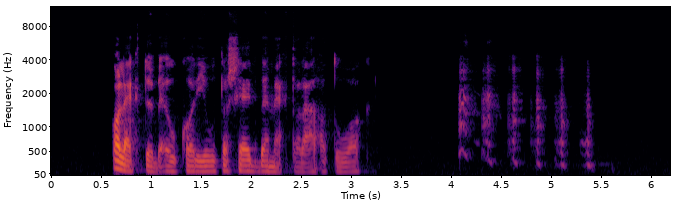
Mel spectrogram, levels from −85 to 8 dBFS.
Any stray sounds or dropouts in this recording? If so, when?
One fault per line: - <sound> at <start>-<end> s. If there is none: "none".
- laugh at 4.1-5.5 s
